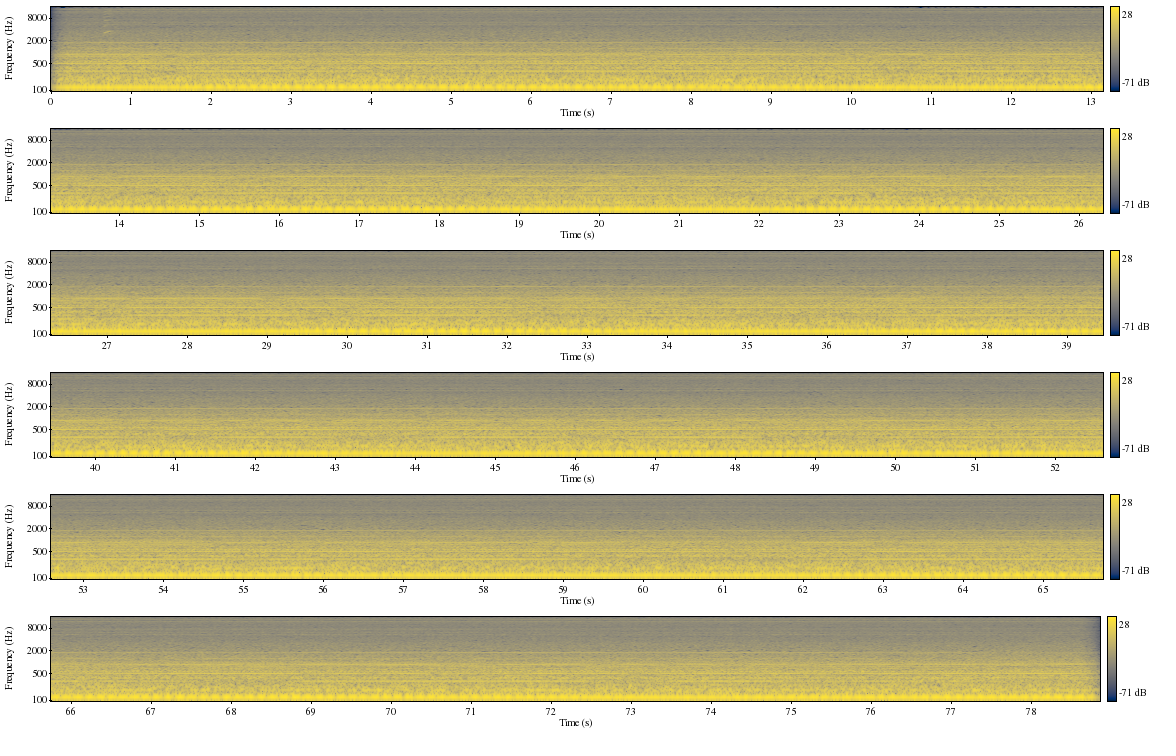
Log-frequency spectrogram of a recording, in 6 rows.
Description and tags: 0057 Air conditioner and birds
Air conditioner device with birds.
20120116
